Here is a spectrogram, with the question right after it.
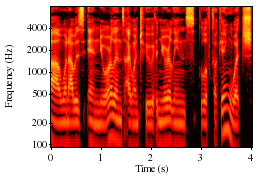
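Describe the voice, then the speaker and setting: Speaking with an American accent, a man talks at a moderate pace and a fairly low pitch, with fairly even intonation. The recording is very clean, dry and close, with no echo and a silent background. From New York City, Brooklyn. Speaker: recipe developer and food content creator. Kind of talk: casual interview chat.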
